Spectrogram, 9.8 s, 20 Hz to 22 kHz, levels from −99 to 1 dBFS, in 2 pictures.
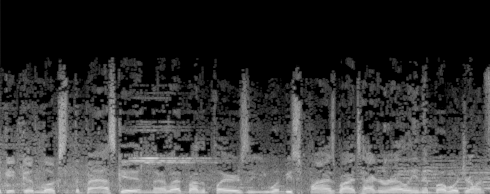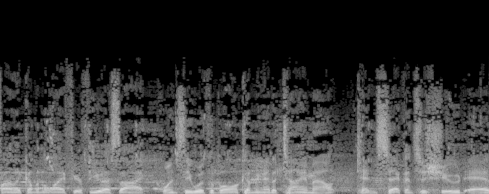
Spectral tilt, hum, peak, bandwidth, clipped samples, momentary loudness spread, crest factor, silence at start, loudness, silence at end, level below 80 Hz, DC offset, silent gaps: -3.5 dB/octave; none; -6 dBFS; 15 kHz; under 0.1%; 4 LU; 14 dB; 0 s; -20 LUFS; 0 s; -70 dBFS; under 0.1%; none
